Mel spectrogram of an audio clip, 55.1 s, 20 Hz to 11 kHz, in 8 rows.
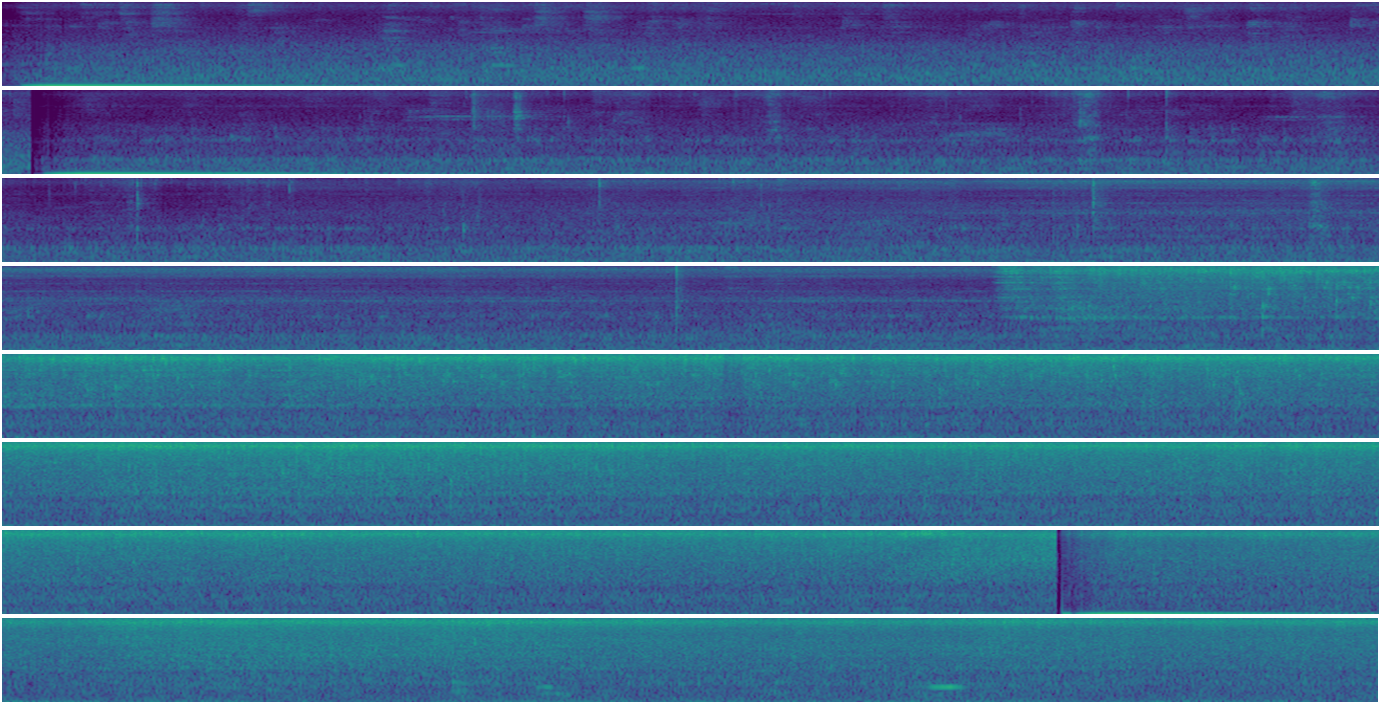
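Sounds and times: fish sizzling in hot oil: 25.6s - 55.0s.

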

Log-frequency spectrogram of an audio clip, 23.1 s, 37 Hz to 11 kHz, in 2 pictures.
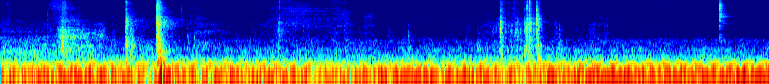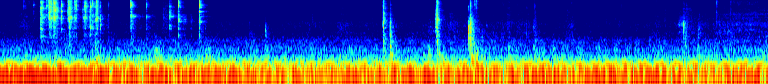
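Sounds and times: steady low hum: 0.0s - 23.0s
hangers clicking on metal rail: 11.9s - 14.7s.

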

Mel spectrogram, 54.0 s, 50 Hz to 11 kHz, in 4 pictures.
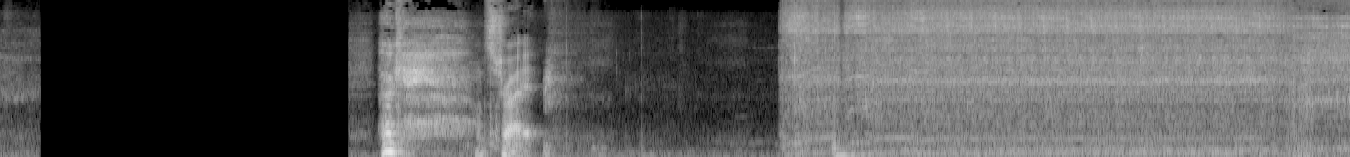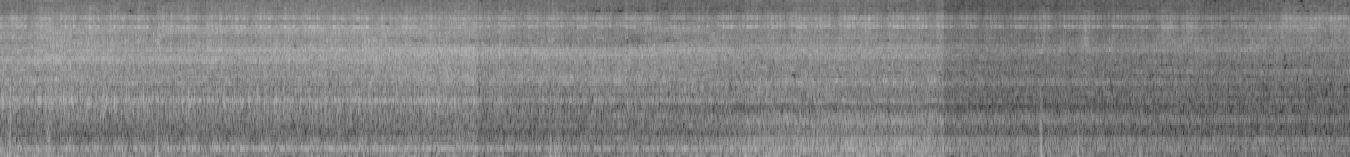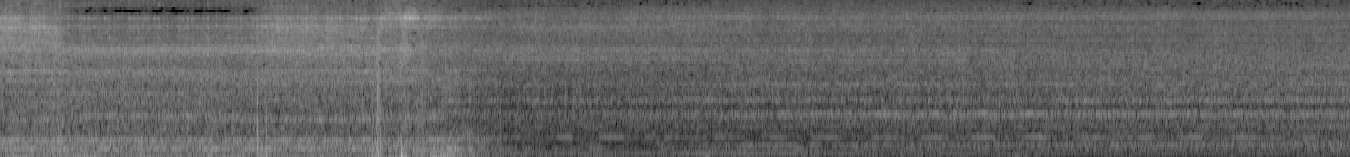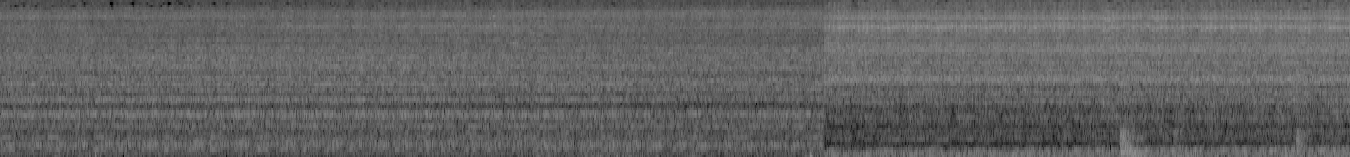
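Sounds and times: motor whirring with gear chatter: 7.8s - 54.0s.

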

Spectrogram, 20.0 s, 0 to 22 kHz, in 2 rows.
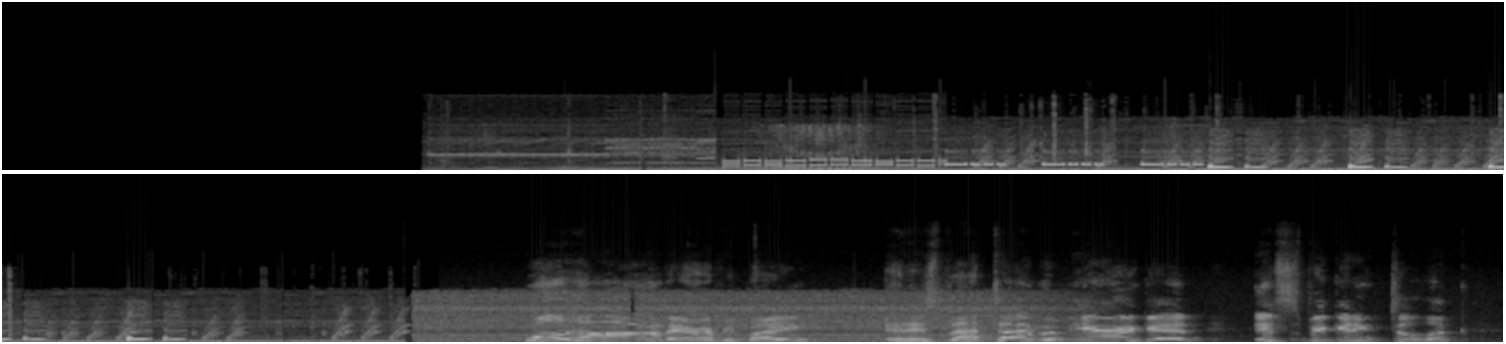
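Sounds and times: steady hum: 2.9s - 18.6s
touch-tone dialing tones: 4.3s - 11.3s.

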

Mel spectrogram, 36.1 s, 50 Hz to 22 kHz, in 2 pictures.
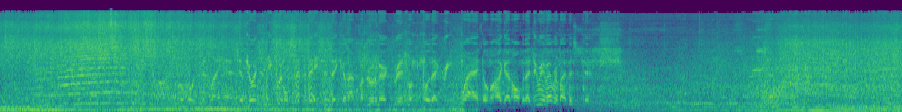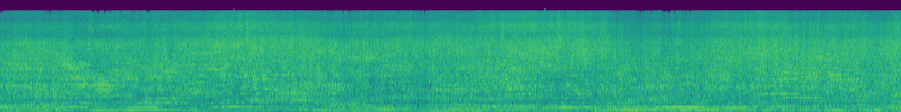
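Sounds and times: race car engines: 0.0s - 36.0s.

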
